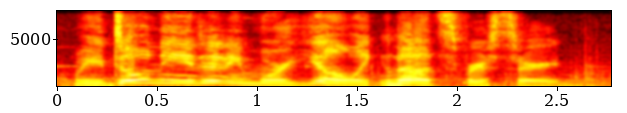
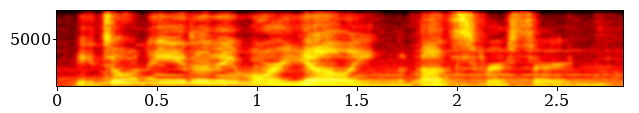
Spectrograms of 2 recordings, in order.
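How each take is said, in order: First: It is said more loudly. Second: It is said more softly.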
